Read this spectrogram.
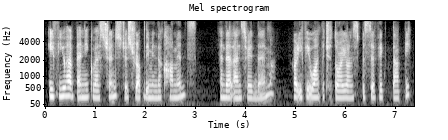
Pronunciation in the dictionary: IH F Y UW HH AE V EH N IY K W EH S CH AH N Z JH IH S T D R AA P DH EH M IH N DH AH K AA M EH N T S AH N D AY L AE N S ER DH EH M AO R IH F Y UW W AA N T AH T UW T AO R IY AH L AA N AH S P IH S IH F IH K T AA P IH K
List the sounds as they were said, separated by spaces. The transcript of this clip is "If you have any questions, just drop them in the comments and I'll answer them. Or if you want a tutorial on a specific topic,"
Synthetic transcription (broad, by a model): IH F Y UW HH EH V EH N IY K W EH S CH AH N S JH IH S D R AA P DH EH M IH N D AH K AA M EH N T S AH N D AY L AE N S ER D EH M AO R IH F Y UW W AA N T AH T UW T AO R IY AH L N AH S P IH S IH F IH K T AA P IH K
